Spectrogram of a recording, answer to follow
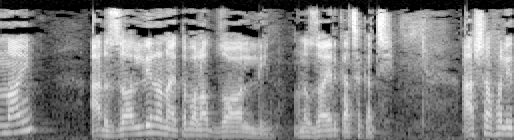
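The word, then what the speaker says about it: الضالين: ওলা দল্লিন নয় আর জল্লিনও নয়, তবে ওলা জল্লিন, মানে জয়ের কাছাকাছি।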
